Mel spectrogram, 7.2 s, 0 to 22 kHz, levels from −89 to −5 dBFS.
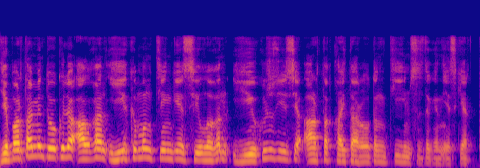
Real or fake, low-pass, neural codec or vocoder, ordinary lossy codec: fake; 9.9 kHz; vocoder, 44.1 kHz, 128 mel bands, Pupu-Vocoder; none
